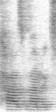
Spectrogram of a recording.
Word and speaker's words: Qosmedix: items that i picked up from cosmetics uh cosmetics is spelled q-o-s-m-e-d-i-x dot com and they are one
